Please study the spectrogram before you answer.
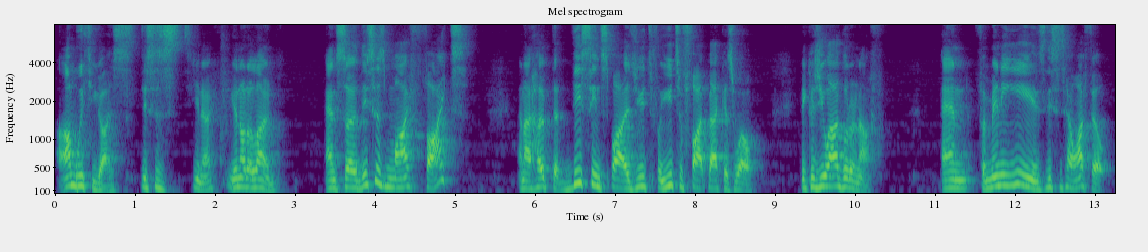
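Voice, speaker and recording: Speaking at normal speed in a fairly high, animated voice, an Australian motivational speaker gives a casual, no-nonsense talk at a live indoor event. He swears now and then and chats with those in the crowd.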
